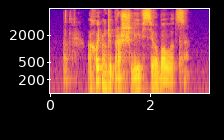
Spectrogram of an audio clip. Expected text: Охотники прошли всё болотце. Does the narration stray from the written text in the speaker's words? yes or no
no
